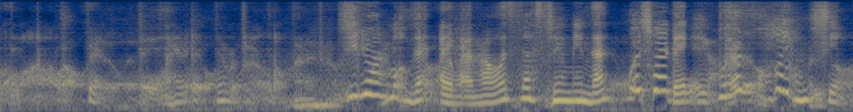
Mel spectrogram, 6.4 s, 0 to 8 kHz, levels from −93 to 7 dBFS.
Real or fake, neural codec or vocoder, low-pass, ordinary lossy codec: fake; codec, 16 kHz, 0.5 kbps, FreqCodec, larger model; none; none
